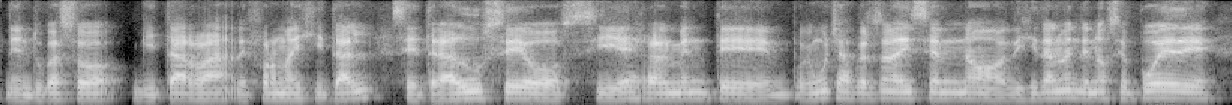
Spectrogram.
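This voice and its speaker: A man with a Rioplatense Argentine accent interviewing a guest conversationally, feeling out long questions and rephrasing as he goes. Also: mid-range voice. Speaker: interviewer, coach. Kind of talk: conversational client testimonial interview.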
